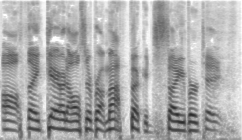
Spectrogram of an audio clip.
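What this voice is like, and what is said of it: Imitates another person's voice. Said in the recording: “Is that the accent you're doing? ... it's Vince Gallo”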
